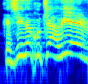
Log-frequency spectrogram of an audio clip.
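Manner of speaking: heated, high-pitched retold challenge; exasperated repeat. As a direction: repeat it harder for someone hard of hearing. Stranger repeats it for poor hearing.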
